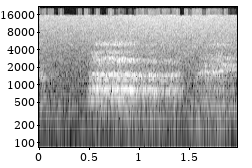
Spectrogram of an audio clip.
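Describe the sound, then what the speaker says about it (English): A person exhales slowly and audibly during a gentle tai chi walking practice for seniors, one soft breathy outflow of about a second, close and alone with no talk. "Compress and exhale."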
